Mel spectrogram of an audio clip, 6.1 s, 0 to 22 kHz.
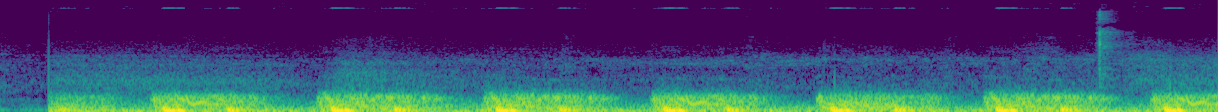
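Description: Regular heartbeat about 72 a minute with a continuous blowing murmur filling the gap between beats: tricuspid regurgitation.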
